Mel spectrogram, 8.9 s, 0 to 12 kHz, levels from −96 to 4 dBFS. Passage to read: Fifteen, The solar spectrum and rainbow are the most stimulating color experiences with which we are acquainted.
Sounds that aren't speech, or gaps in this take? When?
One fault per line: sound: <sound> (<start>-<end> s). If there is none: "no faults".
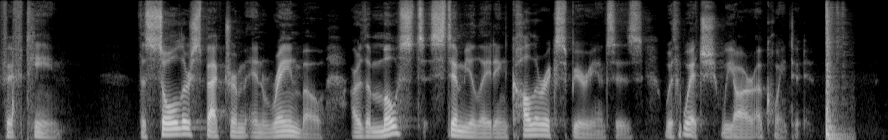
sound: thud (8.3-8.6 s)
